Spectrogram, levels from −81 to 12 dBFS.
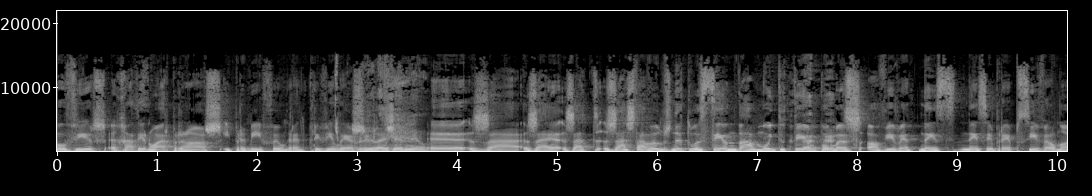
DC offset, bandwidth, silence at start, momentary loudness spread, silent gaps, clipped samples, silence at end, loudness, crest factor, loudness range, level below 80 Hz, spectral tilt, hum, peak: under 0.1%; 15.5 kHz; 0 s; 4 LU; none; under 0.1%; 0 s; -15 LUFS; 12 dB; 1 LU; -38 dBFS; -5 dB/octave; none; -2 dBFS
